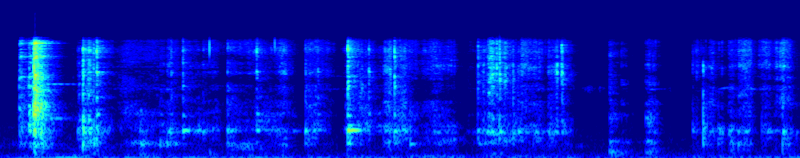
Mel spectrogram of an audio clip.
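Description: A metal utensil scraping and rubbing around the inside of a dry calabash mate gourd in short, irregular strokes, with the sharpest scrape near the start. The strokes are spreading butter over the gourd's inner wall to seal its pores while curing it.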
